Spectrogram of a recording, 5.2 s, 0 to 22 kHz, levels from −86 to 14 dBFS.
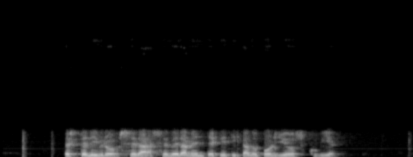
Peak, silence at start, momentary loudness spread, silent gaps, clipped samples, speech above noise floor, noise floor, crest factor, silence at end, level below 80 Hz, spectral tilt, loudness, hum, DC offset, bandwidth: -2 dBFS; 0.25 s; 12 LU; none; under 0.1%; 58 dB; -75 dBFS; 16 dB; 1 s; -68 dBFS; -10.5 dB/octave; -17 LUFS; none; under 0.1%; 4 kHz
